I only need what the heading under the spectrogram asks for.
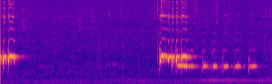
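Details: Local zebra dove singing vigorously to draw an answer from a rival: a short rolling coo, a pause, then a rolling phrase followed by five or six evenly spaced lower coos, over a steady low hum.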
